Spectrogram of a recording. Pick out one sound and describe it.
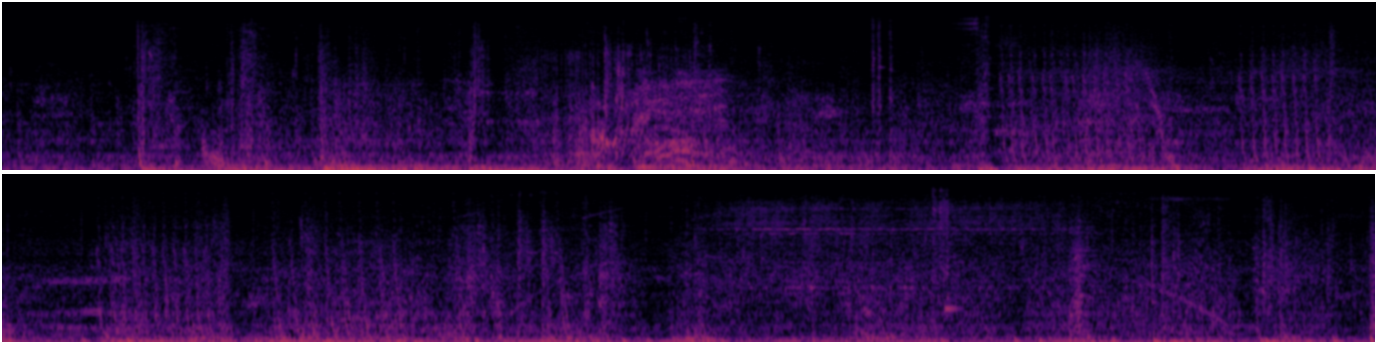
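Guns fire and explosions boom in a fast action game.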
